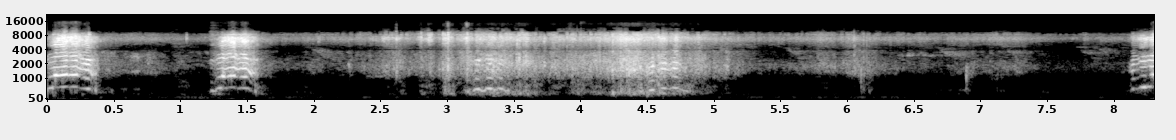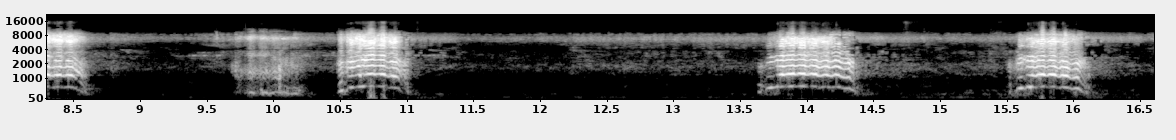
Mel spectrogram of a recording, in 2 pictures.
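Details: Lamb kept with a small dog, bleating in short, nasal, harmonic calls that dip in pitch at the end, about seven spread over sixteen seconds, with a rustling or splashing noise in between and a steady high hiss.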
